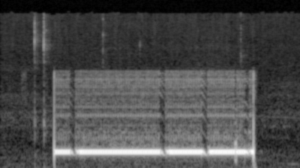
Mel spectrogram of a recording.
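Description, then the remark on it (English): The ringing tone of an outgoing phone call sounds alone: a steady, fairly loud electronic beep held for about two seconds with a few tiny breaks, then it cuts off abruptly. “You guys hear that ringing?”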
